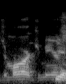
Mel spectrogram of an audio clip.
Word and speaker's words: Jahmyr: Jameer, sorry. Jahmyr.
